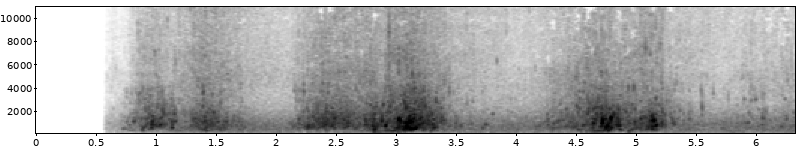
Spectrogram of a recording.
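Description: Turtles splash and paddle in shallow water.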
